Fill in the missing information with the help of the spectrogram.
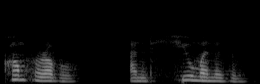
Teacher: where the stress falls on the first syllable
